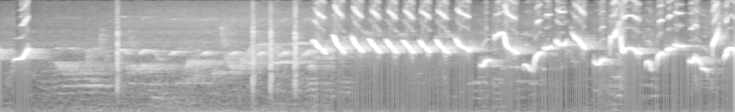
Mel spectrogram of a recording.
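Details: White-rumped shama, a male Indonesian songbird in lively song meant to stimulate others to sing, delivers high whistled slurs and rapid looping chirps after a few scattered clicks and a quiet start.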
